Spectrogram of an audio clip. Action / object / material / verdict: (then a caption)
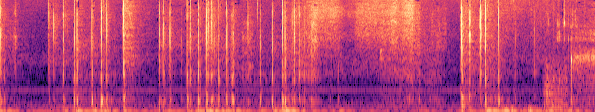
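tap / paperback book with glossy cover / paper / none. Long acrylic nails tap and scratch the glossy cover of a small, thick paperback book lying flat and solid on a table. Quick dry clicks and crisp scratches come in an irregular stream, then ease into a quieter rubbing stretch before a sharper cluster of taps. The clip ends in a bright scratch, all over a faint, steady low hum.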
